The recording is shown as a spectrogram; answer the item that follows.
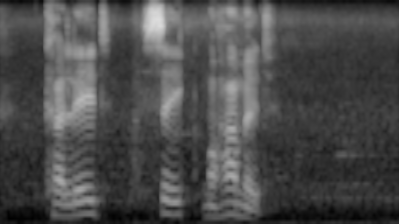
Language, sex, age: English, male, 19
